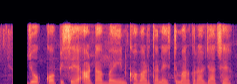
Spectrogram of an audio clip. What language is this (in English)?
Magahi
